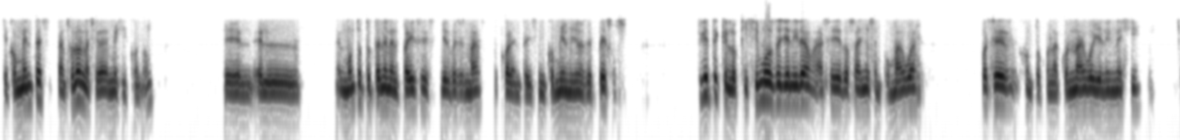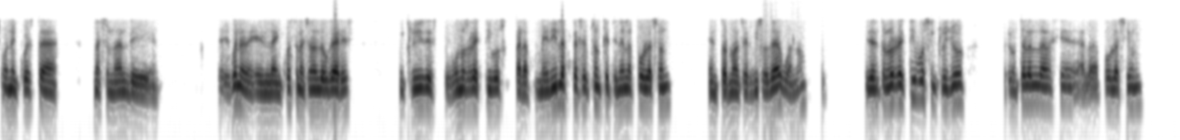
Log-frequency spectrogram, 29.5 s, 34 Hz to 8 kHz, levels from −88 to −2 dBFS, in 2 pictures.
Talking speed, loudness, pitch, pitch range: 185 wpm, -21 LUFS, 120 Hz, 110-130 Hz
